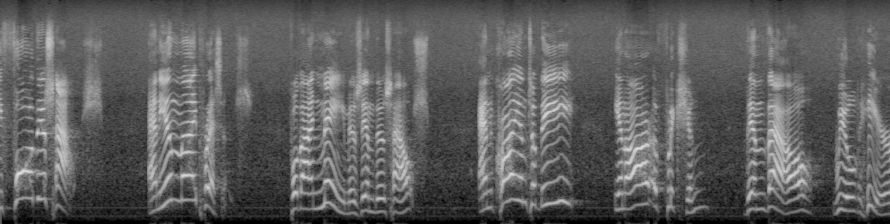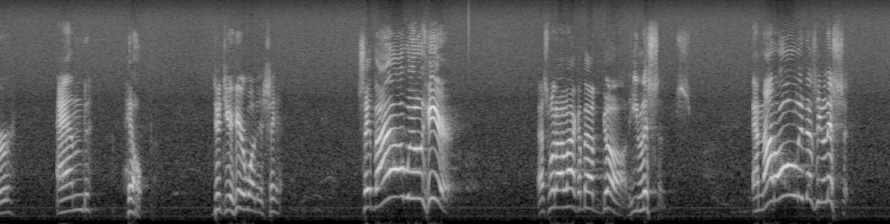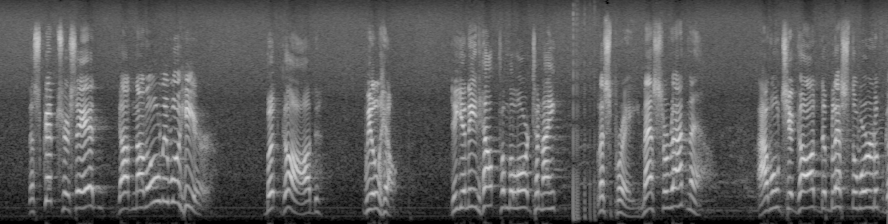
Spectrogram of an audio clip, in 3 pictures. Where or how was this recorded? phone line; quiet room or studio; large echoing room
large echoing room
